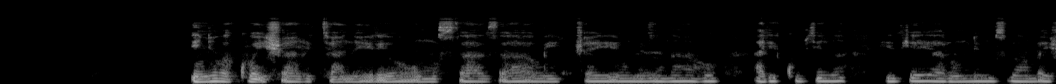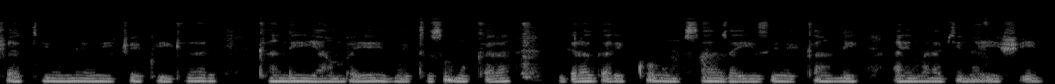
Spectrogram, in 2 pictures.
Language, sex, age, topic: Kinyarwanda, female, 18-24, health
